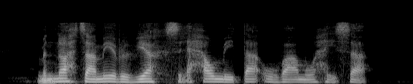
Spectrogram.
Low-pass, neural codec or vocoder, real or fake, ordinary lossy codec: 7.2 kHz; codec, 16 kHz, 0.5 kbps, X-Codec, HuBERT features, trained on LibriSpeech; fake; AAC, 64 kbps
